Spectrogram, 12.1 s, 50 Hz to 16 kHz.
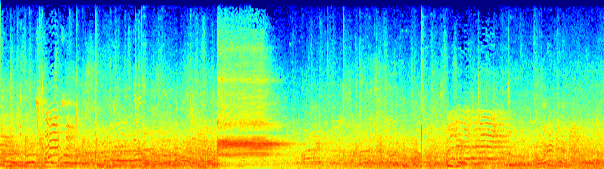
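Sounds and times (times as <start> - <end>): crowd chatter: 0.0 - 12.0
scoreboard buzzer: 4.3 - 5.9.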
